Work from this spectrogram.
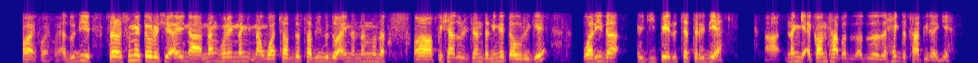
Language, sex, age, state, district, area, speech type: Manipuri, male, 30-45, Manipur, Senapati, urban, conversation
